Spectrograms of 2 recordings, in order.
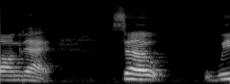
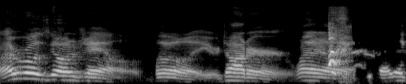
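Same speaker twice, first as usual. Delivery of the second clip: put-on garbled drunken slur, much lower; 4 semitones lower than usual. Speaker retells a man's answer when asked if he had something to say, imitating a garbled drunk slur. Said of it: "whatever garbled drunk slur that was".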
